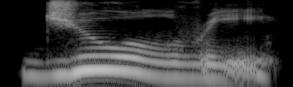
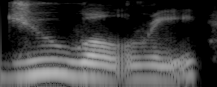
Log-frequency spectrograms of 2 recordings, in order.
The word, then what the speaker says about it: jewelry: none pronoun pronunciation image jewelry it's almost three syllables but we don't make it clearly three syllables like jewelry jewelry make it shorter jewel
